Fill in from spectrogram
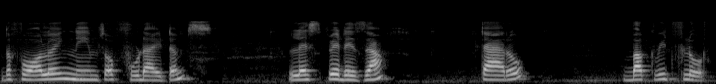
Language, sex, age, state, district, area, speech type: Telugu, female, 30-45, Telangana, Adilabad, rural, spontaneous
